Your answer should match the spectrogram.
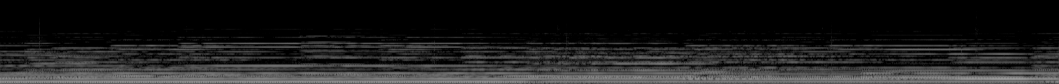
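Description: Organ playing a slow, gentle French Baroque tierce en taille: a solo line in the left hand over soft right-hand accompaniment and long held bass notes. The bass changes about halfway through.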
